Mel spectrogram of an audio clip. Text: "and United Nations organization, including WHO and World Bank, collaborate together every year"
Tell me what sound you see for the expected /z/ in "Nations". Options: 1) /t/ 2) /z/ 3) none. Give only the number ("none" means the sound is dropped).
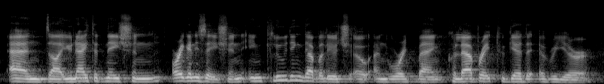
3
